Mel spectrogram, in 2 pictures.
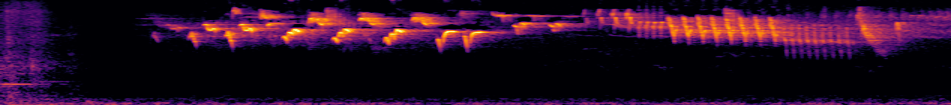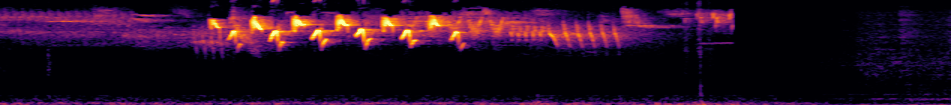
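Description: A songbird singing: quick series of sharp high chirps and a buzzy trill, repeated in phrases, over a faint low rumble. The song cuts off suddenly about two seconds before the end.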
